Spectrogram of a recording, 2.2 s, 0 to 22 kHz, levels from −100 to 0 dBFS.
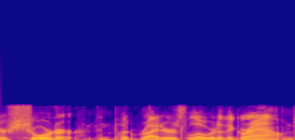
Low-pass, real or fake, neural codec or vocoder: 5.4 kHz; real; none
